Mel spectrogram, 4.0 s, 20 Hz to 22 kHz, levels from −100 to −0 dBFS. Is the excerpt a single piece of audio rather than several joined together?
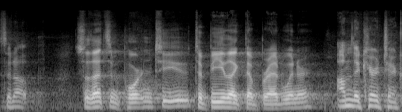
no; 1 cut; at 1.9 s

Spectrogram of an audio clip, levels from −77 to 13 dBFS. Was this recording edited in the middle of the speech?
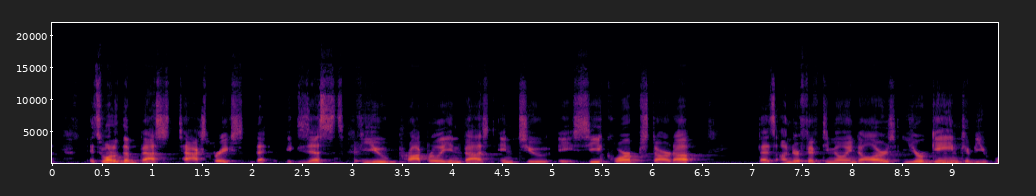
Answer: yes; 1 cut; at 3.1 s

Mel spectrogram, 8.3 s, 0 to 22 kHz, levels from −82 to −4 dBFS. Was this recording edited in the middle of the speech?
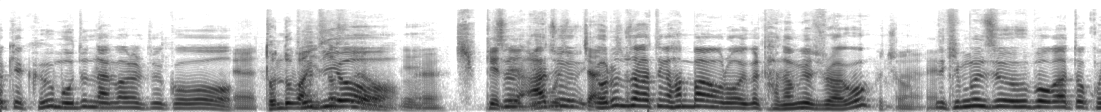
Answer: yes; 2 cuts; at 3.4 s, 6.8 s

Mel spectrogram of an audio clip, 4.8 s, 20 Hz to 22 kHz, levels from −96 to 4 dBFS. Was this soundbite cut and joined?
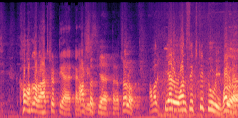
yes; 1 cut; at 3.2 s

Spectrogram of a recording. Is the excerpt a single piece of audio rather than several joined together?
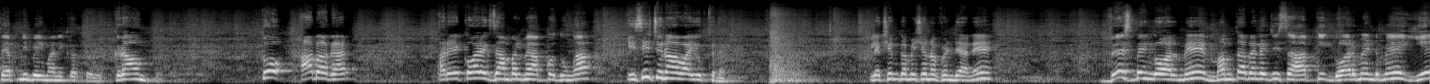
yes; 0 cuts

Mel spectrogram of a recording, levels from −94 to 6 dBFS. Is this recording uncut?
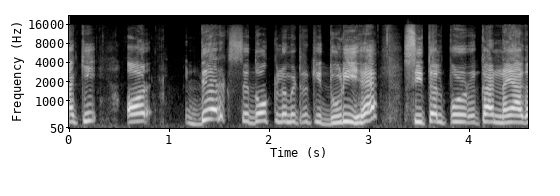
yes; 0 cuts

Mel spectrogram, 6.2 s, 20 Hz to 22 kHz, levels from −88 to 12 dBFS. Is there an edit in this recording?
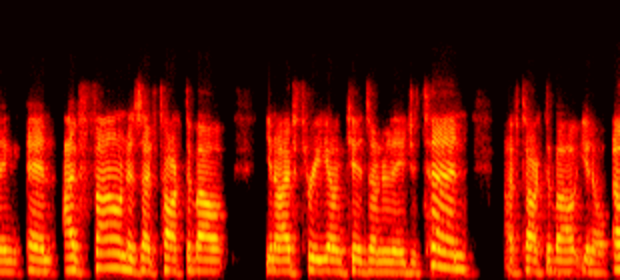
no; 0 cuts

